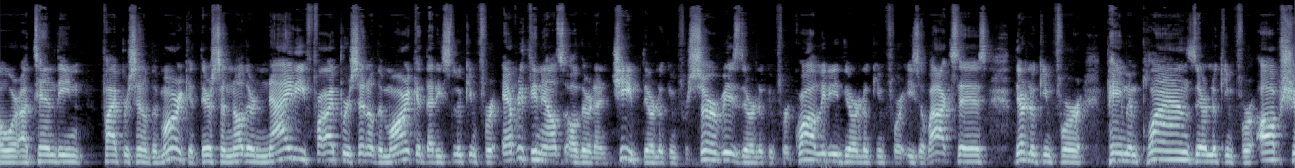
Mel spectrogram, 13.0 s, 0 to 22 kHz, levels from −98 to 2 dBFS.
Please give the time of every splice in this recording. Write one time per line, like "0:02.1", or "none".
0:11.0

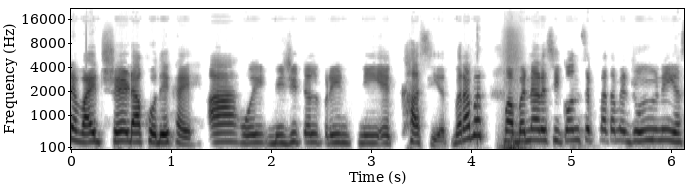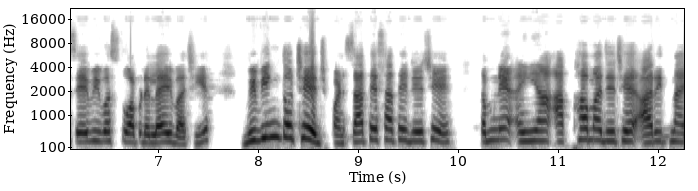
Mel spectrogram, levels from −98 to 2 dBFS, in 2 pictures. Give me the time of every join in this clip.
0:04.3

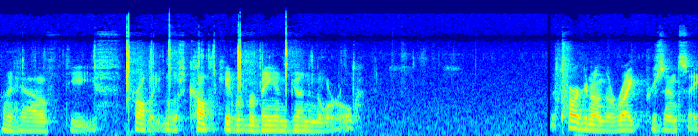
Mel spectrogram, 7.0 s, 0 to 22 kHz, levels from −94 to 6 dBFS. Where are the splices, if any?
0:05.5

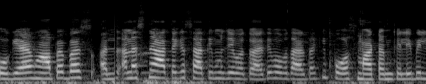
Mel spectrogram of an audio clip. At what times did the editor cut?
0:01.1

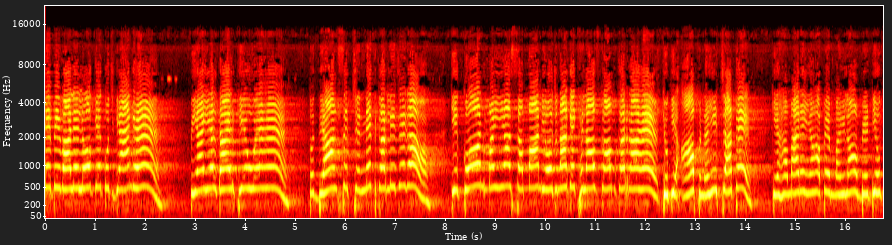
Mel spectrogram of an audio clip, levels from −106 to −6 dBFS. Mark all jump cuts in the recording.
0:12.2

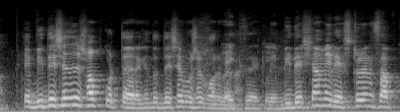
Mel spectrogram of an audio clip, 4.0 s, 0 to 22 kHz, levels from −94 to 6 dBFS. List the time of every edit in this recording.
none

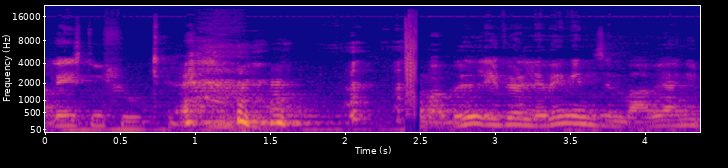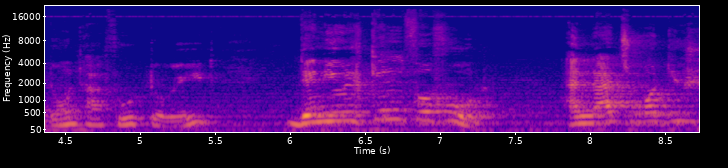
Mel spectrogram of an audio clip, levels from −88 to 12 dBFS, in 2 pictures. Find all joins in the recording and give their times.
0:02.5

